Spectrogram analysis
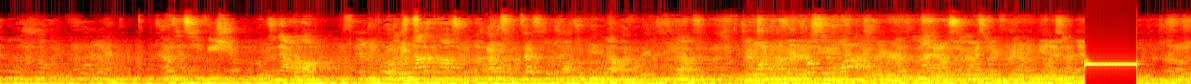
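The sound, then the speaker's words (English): A censor bleep masks a swear word: one short, steady electronic tone near the end, set in sudden silence after a stretch of noisy talk in a stairwell. “Yes, you'll hear a bleep, that the audio sounded like bleep.”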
